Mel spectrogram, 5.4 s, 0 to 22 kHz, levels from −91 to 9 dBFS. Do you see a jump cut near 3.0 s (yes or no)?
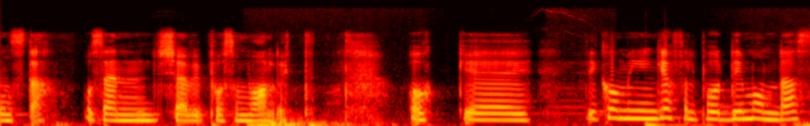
no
